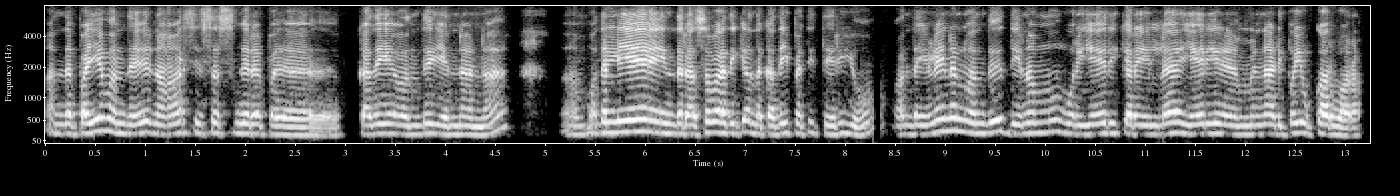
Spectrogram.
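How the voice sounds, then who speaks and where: A woman retells a book's story as though presenting to a class, casual and hesitant, full of fillers and restarts. Her medium-pitched voice is warm and steady, moving a little slowly, captured on a dull lo-fi recording.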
